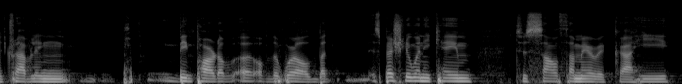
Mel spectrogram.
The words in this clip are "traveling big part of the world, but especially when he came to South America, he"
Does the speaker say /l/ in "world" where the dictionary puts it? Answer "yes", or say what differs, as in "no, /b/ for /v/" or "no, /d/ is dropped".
yes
